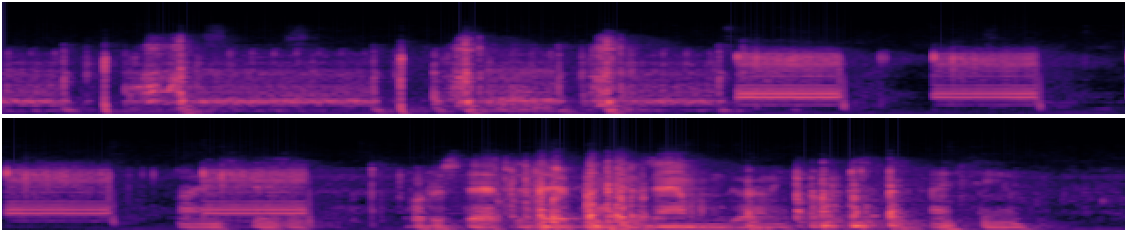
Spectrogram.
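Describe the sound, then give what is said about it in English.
A telephone is dialed for an outside line, giving a few evenly spaced electronic tone beeps in the middle, surrounded by voices and clattering handling noises. “Can I use the phone? I have to call my wife and let her know.”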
